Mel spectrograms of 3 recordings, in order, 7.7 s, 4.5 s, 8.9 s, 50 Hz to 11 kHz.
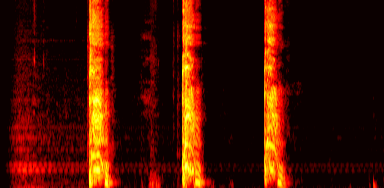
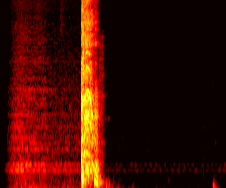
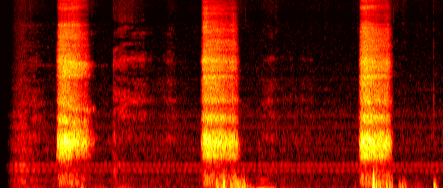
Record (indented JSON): {
  "three_cough_length": "7.7 s",
  "three_cough_amplitude": 32768,
  "three_cough_signal_mean_std_ratio": 0.28,
  "cough_length": "4.5 s",
  "cough_amplitude": 32768,
  "cough_signal_mean_std_ratio": 0.23,
  "exhalation_length": "8.9 s",
  "exhalation_amplitude": 30152,
  "exhalation_signal_mean_std_ratio": 0.42,
  "survey_phase": "beta (2021-08-13 to 2022-03-07)",
  "age": "45-64",
  "gender": "Male",
  "wearing_mask": "No",
  "symptom_abdominal_pain": true,
  "symptom_headache": true,
  "symptom_onset": "12 days",
  "smoker_status": "Never smoked",
  "respiratory_condition_asthma": false,
  "respiratory_condition_other": false,
  "recruitment_source": "REACT",
  "submission_delay": "1 day",
  "covid_test_result": "Negative",
  "covid_test_method": "RT-qPCR",
  "influenza_a_test_result": "Negative",
  "influenza_b_test_result": "Negative"
}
